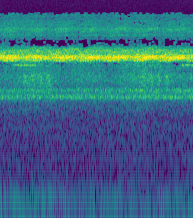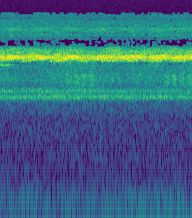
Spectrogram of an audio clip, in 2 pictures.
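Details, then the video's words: Crickets trilling continuously in a shrill, layered chorus with a faint wavering pulse, above a steady low rumble. "Cricket Sounds"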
